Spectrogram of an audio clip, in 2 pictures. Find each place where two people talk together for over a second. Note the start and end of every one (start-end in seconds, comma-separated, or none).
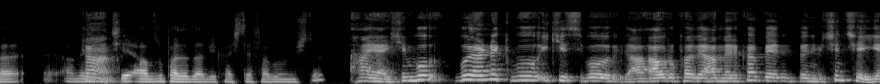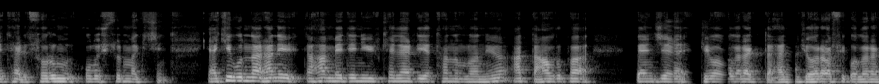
none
